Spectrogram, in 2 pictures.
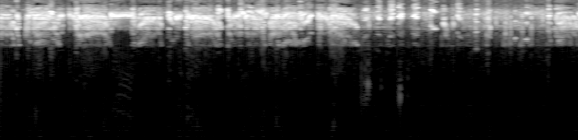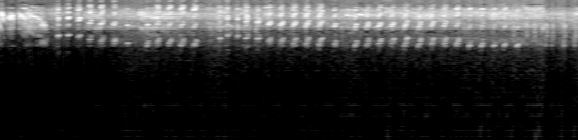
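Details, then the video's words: Swiftlets calling in Cilacap, Central Java, a sound used to lure them: loud, high, scratchy chattering that gives way to rapid, evenly pulsed ticking twitters, about four per second, running steadily to the end. "SUARA BURUNG PANGGILAN WALET GACOR"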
